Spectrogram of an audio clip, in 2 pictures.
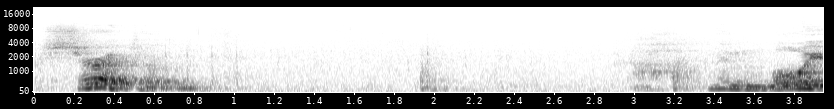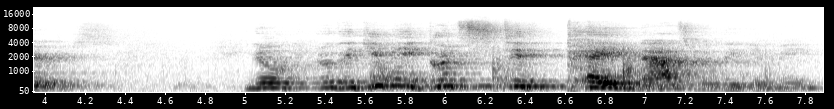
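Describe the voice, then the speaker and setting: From far off in a very reverberant space comes a male actor as a bitter, agitated working-class clerk in a stage drama. His voice sits high and swings dramatically. He rambles in halting slang, like a man confessing and justifying himself. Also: wildly swooping pitch. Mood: defensive. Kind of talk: theatrical stage monologue. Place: theatre stage. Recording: echoey distant stage recording, faint noise.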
